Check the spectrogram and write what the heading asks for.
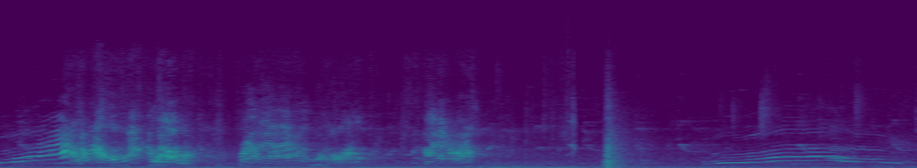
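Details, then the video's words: Cats in a fight: repeated loud raspy hisses and spits for four seconds, a sharp click, then a wavering arched yowl near the end. "Cat Fight"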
